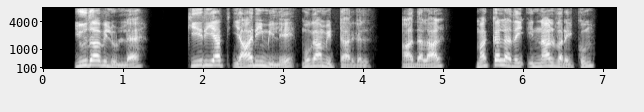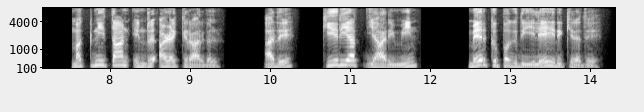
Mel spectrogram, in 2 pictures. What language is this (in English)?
Tamil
